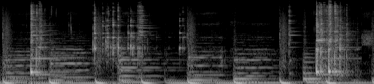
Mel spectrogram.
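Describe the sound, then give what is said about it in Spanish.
Ice cubes clink one after another into a stemmed glass while a drink with cucumber and lime juice is being prepared, about a dozen bright, ringing taps in a quick, uneven rhythm, fairly loud, with no talking. “Vamos a colocar suficientes hielos en nuestra copa.”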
